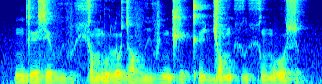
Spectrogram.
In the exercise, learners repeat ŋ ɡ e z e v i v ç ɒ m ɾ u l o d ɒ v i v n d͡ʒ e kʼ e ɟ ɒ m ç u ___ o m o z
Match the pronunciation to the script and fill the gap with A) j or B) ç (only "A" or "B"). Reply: B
